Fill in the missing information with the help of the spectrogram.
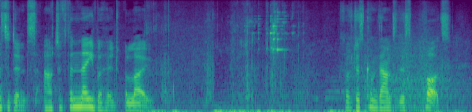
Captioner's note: glass breaking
